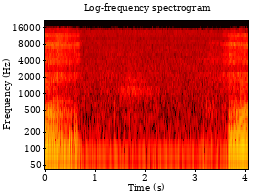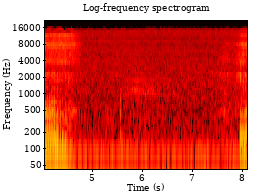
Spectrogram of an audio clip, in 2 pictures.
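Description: Two deep, rattling snores about four seconds apart with quiet breathing between them: loud snoring during sleep.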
